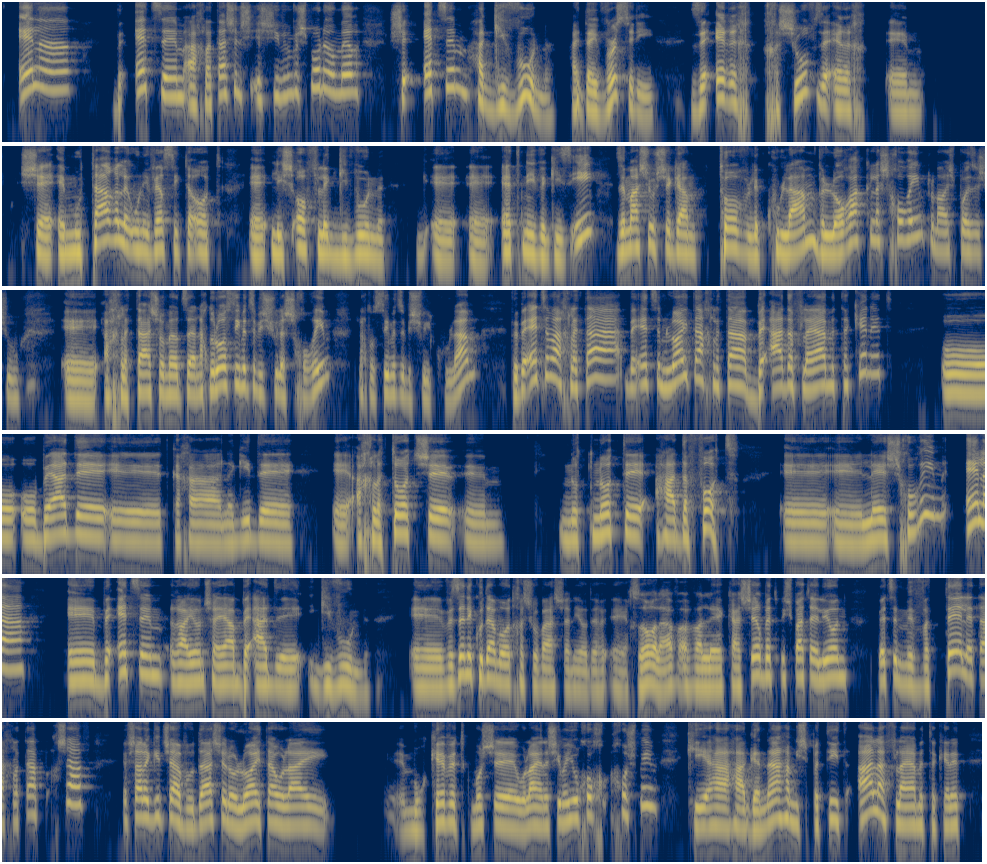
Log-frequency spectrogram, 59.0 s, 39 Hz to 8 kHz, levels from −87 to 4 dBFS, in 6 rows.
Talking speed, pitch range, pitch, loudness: 115 wpm, 140-205 Hz, 160 Hz, -19 LUFS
